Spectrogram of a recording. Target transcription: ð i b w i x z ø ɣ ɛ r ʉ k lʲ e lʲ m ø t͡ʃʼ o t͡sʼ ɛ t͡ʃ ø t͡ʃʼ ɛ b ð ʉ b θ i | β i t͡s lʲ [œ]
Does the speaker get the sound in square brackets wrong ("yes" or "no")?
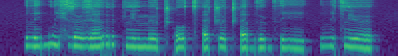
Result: yes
